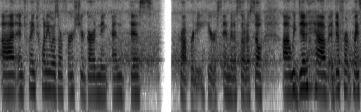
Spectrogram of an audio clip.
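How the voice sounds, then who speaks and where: Mumbling at a moderate pace, a woman speaks at medium pitch with fairly even intonation. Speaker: home gardener and video creator. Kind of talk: casual live stream garden tour. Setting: outdoors in garden, live stream. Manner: casual with many fillers.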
